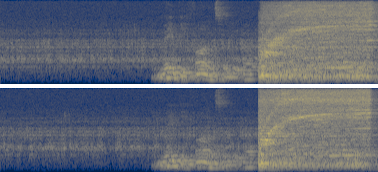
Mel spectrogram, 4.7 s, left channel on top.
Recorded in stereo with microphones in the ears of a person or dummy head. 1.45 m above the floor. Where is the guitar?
No guitar in this recording.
